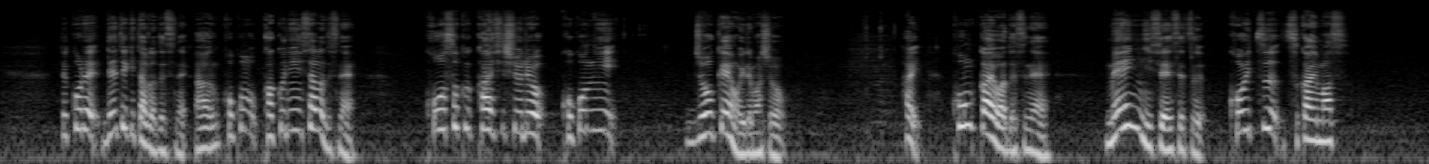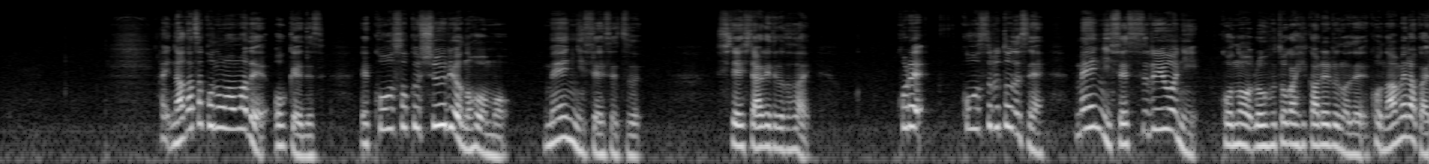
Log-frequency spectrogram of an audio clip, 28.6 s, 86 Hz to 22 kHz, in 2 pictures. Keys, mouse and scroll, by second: 4.8 click, 7.1 scroll up 1, 8.6 click, 11.7 click, 17.1 click, 20.0 click.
